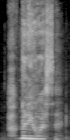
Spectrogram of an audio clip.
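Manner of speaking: ordinary talk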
